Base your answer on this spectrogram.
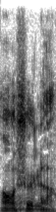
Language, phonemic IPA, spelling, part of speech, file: French, /ɑ̃ʒ.lɛ̃/, Angelin, noun, Fr-Angelin.ogg
- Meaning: a resident or native of Los Angeles, California; an Angeleno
